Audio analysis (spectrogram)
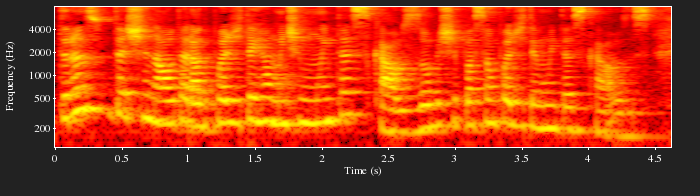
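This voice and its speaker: A woman's voice: on the high side, quick pace, reverberant. A woman from Salvador with a Bahian accent, a nutritionist chatting on a live stream, explaining casually with many fillers. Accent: Bahian Portuguese. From Salvador, Brazil. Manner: explanatory, hesitant with fillers, laughs easily. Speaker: nutritionist host.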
